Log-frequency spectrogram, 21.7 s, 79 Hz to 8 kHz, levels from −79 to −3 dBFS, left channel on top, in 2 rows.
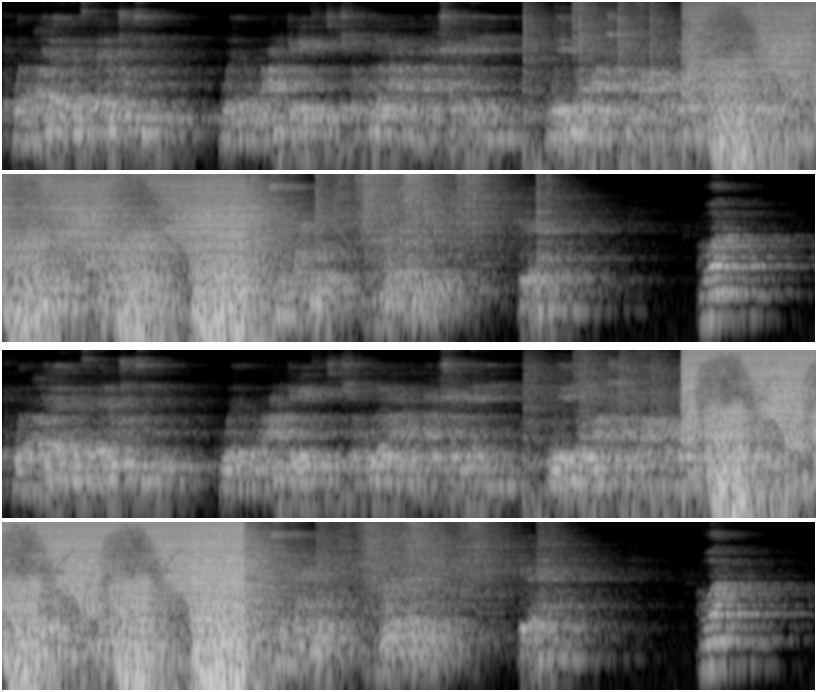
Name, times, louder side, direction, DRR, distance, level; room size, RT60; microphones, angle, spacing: voice 1, 0.1-2.2 2.9-6.7 7.2-10.5 11.0-12.9 13.7-14.0 14.4-15.2 15.8-16.7 17.7-18.3, right 1 dB, 25° left, -8 dB, 2.2 m, -33 dB
sound 1, 6.9-9.2 10.1-14.7 15.0-18.2, left 4 dB, 45° left, 1.0 m, -35 dB
sound 2, 9.0-14.1, right 5 dB, 70° right, 0.5 m, -20 dB
voice 2, 15.6-16.1 20.1-20.4, equal, 25° right, -10 dB, 1.7 m, -35 dB
12.0 x 5.7 x 4.1 m, 2.8 s
head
